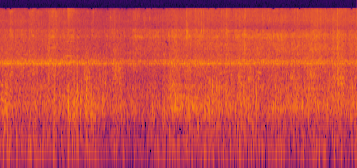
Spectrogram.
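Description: Diesel passenger train running, with a steady rumbling rattle of wheels on track and a faint steady high whine.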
